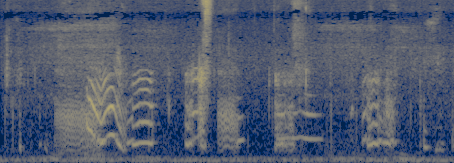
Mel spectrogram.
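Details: Newborn Labrador Retriever puppies nursing on their mother, giving short, soft whimpering squeaks that bend up and down in several brief bursts over a low background rumble.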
